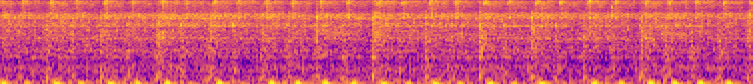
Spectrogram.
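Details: Yamaha Vixion new model with rough, noisy engine and oil leak after a recent block replacement, reassembled and coolant filled: steady idle thumping about five beats a second, smooth with no ticking or knock; cam chain sound fine.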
